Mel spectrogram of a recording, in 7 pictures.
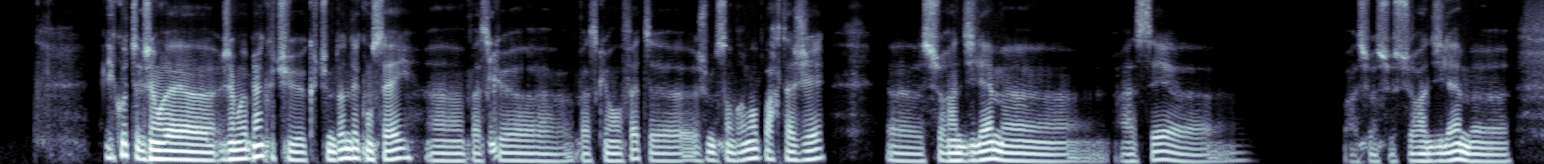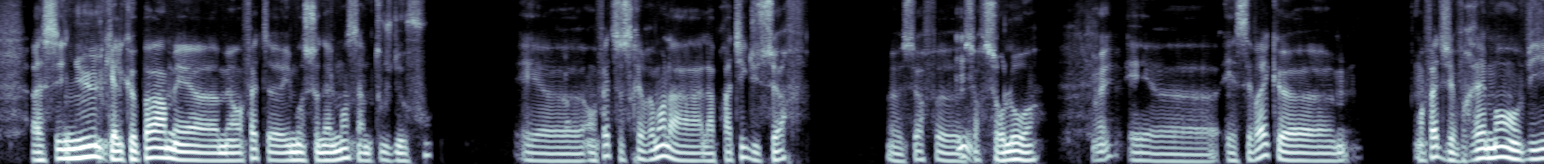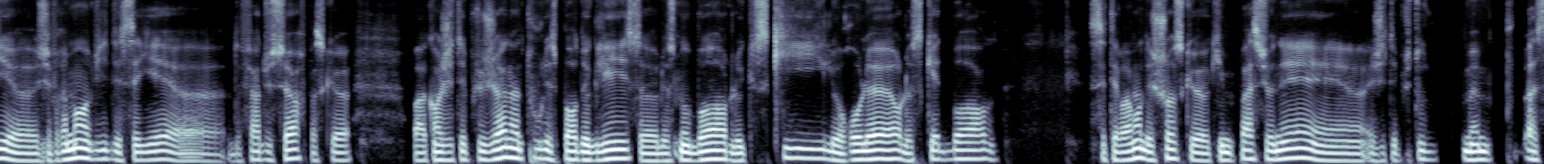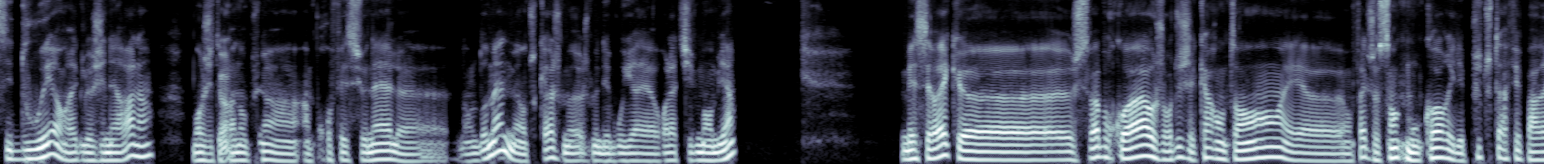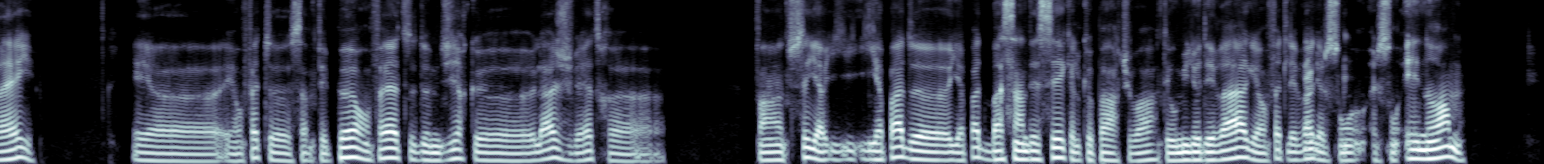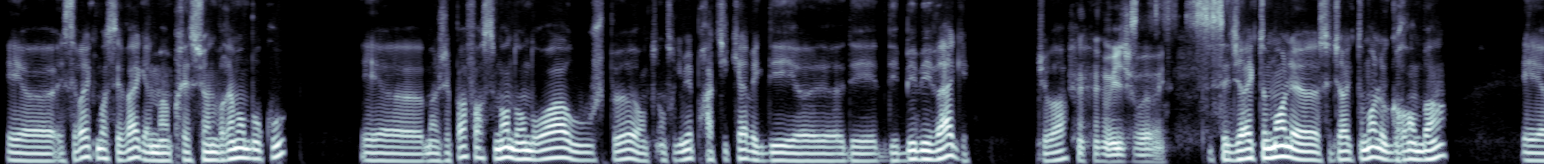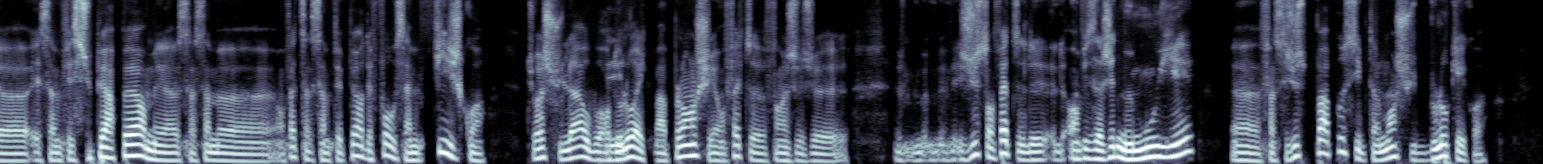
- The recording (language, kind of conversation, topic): French, advice, Comment puis-je surmonter ma peur d’essayer une nouvelle activité ?
- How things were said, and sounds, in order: drawn out: "heu"; drawn out: "heu"; other noise; drawn out: "que"; "D'accord" said as "cord"; drawn out: "que"; drawn out: "que"; drawn out: "de"; stressed: "énormes"; drawn out: "heu"; chuckle; drawn out: "me"; stressed: "fige"; stressed: "mouiller"; stressed: "pas"; stressed: "bloqué"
